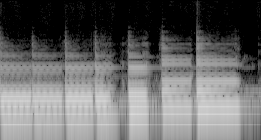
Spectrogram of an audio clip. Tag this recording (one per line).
bass
sample
electric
